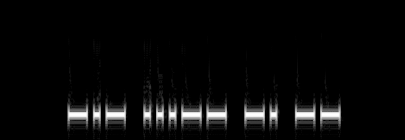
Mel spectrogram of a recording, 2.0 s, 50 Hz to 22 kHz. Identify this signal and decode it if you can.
Morse code, heard as a keyed tone, about 34 wpm, 700 Hz. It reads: K3NM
